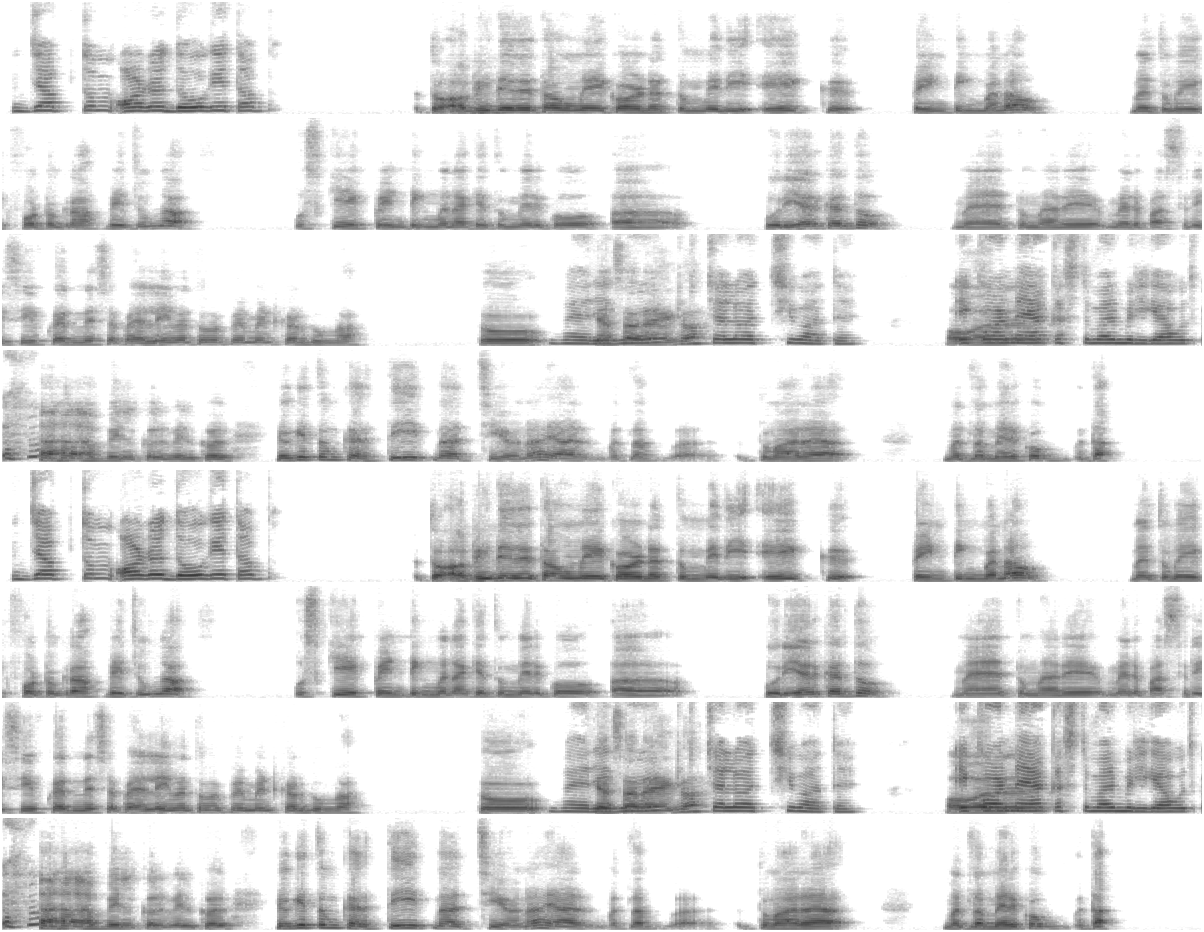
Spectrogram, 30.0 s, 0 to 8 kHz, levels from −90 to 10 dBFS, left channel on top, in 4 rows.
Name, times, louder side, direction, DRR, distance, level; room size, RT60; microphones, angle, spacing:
voice 1, 0.1-1.6 18.4-19.1 19.4-20.3 20.9-22.7, right 3 dB, 30° right, 0.6 m, -24 dB
voice 2, 2.7-5.3 5.7-6.5 7.0-8.7 9.3-11.7 12.3-13.0 13.4-17.2 18.0-18.4 18.7-19.4 20.9-21.5 22.7-26.9 27.2-27.8 28.4-29.4, right 3 dB, 65° right, 0.9 m, -26 dB
3.1 x 2.1 x 3.5 m
head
